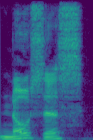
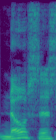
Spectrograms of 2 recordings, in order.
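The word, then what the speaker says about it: gnosis: o is in there the g is silent just like P is in silent in Numa um but that nosis you add a o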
